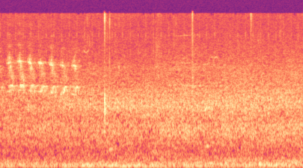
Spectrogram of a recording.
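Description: A bird's rapid trill of short high chirps for about the first second, faint over a low steady rumble, with a few faint clicks later on.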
